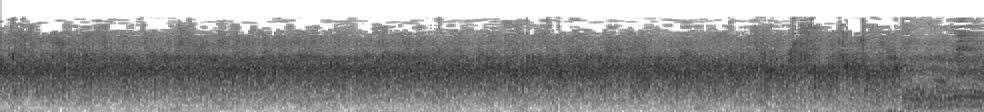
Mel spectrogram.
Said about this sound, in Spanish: Todos ustedes juntos han hecho estos contactos posibles y por eso merecen un gran aplauso. Enhorabuena y muchas gracias.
